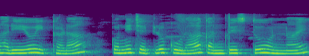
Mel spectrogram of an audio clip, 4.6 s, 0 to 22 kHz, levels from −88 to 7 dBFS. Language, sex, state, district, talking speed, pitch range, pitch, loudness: Telugu, male, Andhra Pradesh, Sri Satya Sai, 90 wpm, 220-255 Hz, 235 Hz, -13 LUFS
